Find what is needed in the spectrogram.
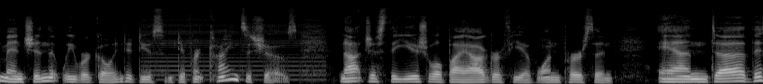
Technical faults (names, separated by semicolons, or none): GSM phone buzz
